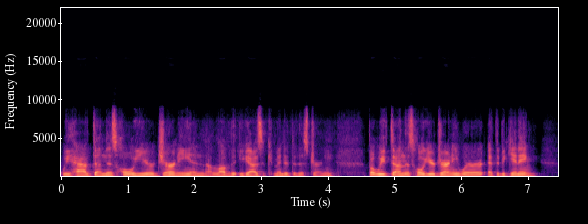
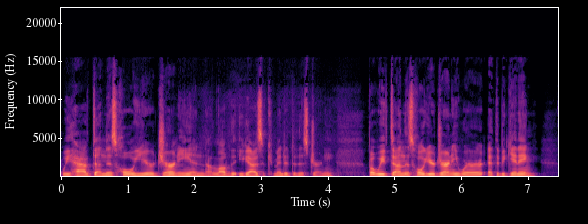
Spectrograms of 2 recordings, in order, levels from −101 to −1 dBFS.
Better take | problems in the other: second | garbled, watery; slightly; nothing above 7.5 kHz

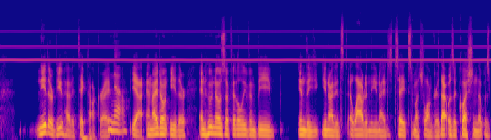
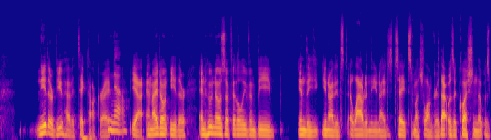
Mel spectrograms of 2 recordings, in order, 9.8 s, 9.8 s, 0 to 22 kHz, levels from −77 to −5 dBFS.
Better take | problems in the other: second | high-pitched whine; noticeable; throughout; 4.5 kHz, 15 dB below the speech

